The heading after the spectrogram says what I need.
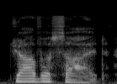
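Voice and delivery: plain reading voice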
